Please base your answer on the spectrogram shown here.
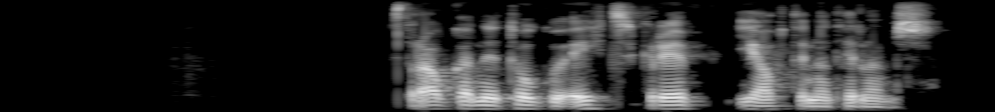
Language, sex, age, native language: Icelandic, male, 50-59, Icelandic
